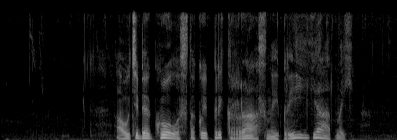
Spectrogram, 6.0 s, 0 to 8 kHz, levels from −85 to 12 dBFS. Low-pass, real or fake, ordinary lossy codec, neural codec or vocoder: 7.2 kHz; real; MP3, 64 kbps; none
